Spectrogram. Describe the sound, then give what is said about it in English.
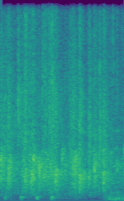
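An audience at a debate about coffee and barista competition applauds an opening statement, a dense crackle of many hands clapping at once, with a few stronger rhythmic claps standing out from the wash, sustained throughout without any talking. “Round of applause for Colin's opening statement.”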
